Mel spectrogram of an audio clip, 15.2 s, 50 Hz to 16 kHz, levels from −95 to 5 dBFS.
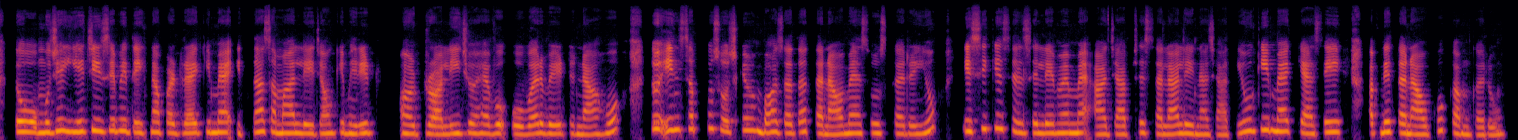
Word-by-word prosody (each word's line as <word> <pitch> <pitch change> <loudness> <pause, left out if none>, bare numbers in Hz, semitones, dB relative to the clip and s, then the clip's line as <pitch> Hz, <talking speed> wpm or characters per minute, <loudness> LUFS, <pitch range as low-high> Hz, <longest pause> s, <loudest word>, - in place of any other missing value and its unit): तो 275 -1 +6
मुझे 255 +3 +3
ये 275 -2 +4
चीज़ें 290 0 +2
भी 295 - +2
देखना 260 0 0
पड़ 250 -1 -2
रहा 240 +1 +1
है 245 - +4
कि 255 +2 -5
मैं 260 +1 +4
इतना 260 +4 -1
सामान 240 -3 +2
ले 230 -1 +2
जाऊँ 230 +2 -1
कि 250 - -5
मेरी 230 +1 +1 0.3
अ, 230 -1 +1
ट्रॉली 215 0 0
जो 240 +1 -2
है, 230 0 -1
वो 230 +1 -1
ओवरवेट 225 +1 0
ना 200 -1 0
हो, 275 +7 0 0.3
तो 350 - +4
इन 320 0 +4
सबको 340 +2 -5
सोच 290 -6 -3
के 310 - -6
मैं 305 -2 +2
बहुत 260 +1 +1
ज़्यादा 240 +2 -1
तनाव 210 -2 +1
महसूस 235 0 -1
कर 220 -1 -3
रही 215 +1 -3
हूँ। 290 +9 0 0.3
इसी 285 +5 +2
के 355 0 -1
सिलसिले 245 -6 -1
में, 245 +1 +2
मैं 245 +1 +3
आज 210 0 -2
आपसे 210 +4 -3
सलाह 215 -3 -1
लेना 220 -3 0
चाहती 200 +2 -8
हूँ 285 +2 +1
कि 320 - +4
मैं 285 -2 +3
कैसे 260 +3 +1 0.3
अपने 245 +2 +3
तनाव 215 -3 +3
को 300 - -3
कम 220 -3 0
करूँ? 195 +2 -5
240 Hz, 225 wpm, -25 LUFS, 225-270 Hz, 0.3 s, तो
